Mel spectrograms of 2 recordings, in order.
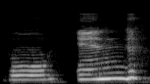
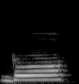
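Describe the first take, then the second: First: The vowel is the short i sound. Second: The vowel is the long i sound.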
